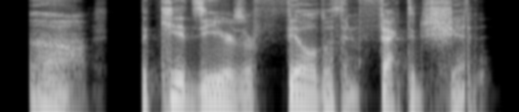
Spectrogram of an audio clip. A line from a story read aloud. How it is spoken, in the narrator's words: Hickory hissed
